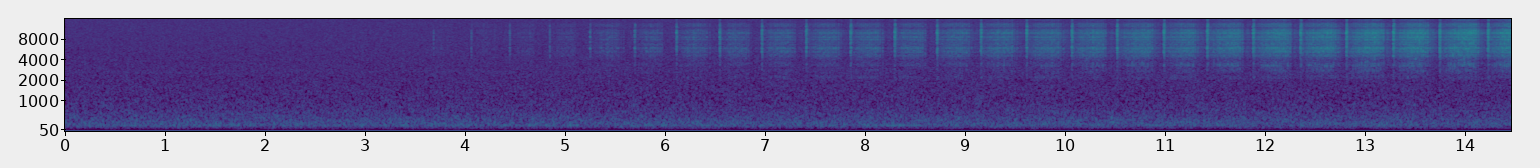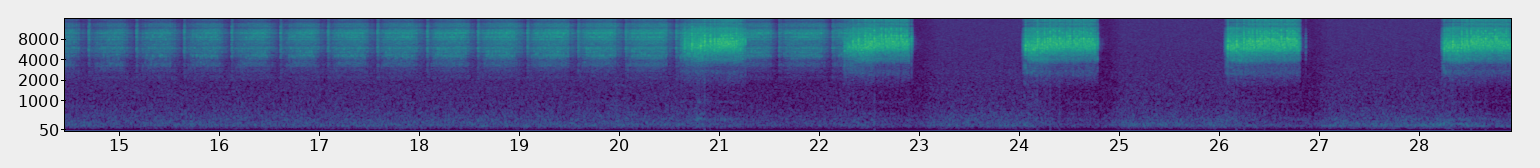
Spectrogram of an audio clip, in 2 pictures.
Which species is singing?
Chorthippus eisentrauti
